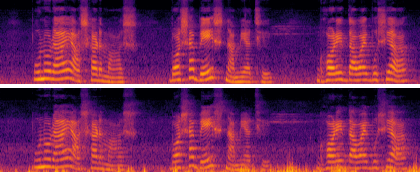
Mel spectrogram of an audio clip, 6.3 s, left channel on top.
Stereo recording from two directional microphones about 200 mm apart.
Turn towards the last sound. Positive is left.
turn(degrees=40)  # may be behind; listen again after turning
